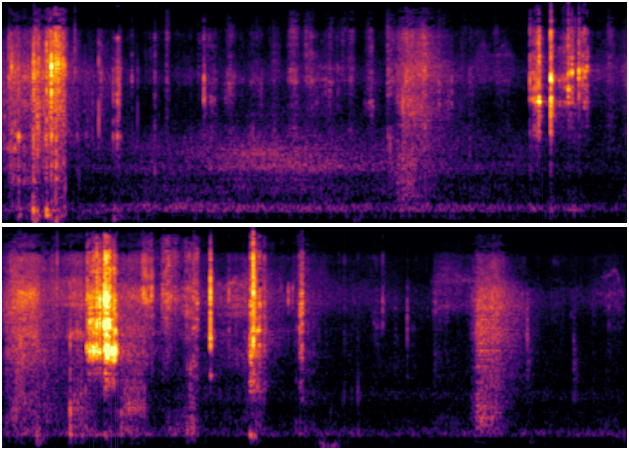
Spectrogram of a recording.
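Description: Scattered short scrapes, rustles and small clicks of hands handling electrical wire and pliers. The loudest is a rustling burst about seven seconds in.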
